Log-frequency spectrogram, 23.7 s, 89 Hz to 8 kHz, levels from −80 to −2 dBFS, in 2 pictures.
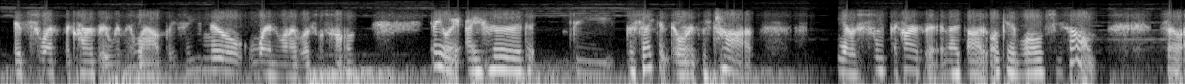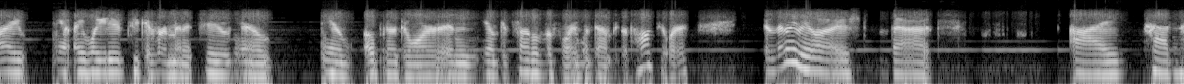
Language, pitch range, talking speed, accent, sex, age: English, 145-180 Hz, 195 wpm, American, female, 30-49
